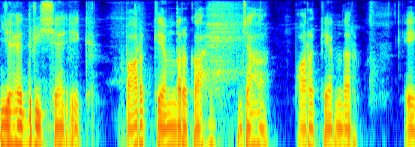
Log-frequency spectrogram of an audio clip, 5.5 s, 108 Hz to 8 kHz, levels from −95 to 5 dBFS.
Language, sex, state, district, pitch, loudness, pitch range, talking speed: Hindi, male, Bihar, Vaishali, 95 Hz, -21 LUFS, 95-105 Hz, 150 wpm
